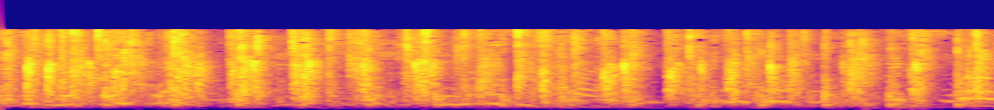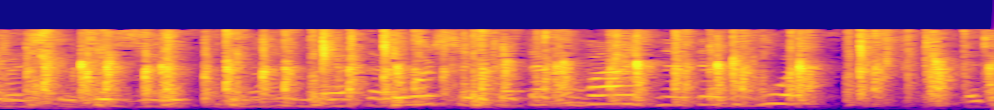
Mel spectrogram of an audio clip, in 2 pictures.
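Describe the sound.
A crowd at an Alcoholics Anonymous meeting applauds a speaker steadily for about ten seconds. The claps are dense, overlapping and fairly loud at a constant level, with a few voices faintly audible beneath the clapping.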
